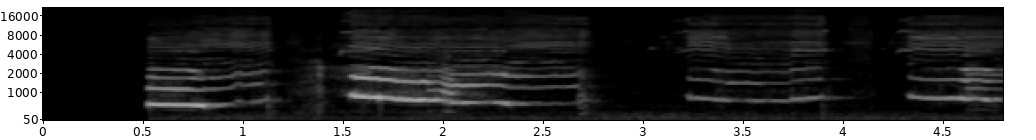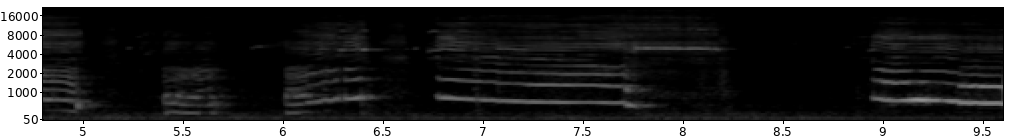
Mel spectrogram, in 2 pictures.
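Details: Boxer dog named Millie, bored, 'talking' with a run of whiny, yodelling vocalizations: tonal moans that rise then slide downward, in about eight uneven bursts separated by short pauses; quiet room with a faint low hum.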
